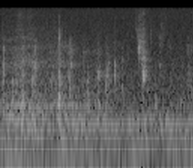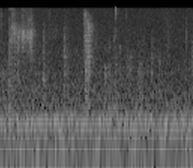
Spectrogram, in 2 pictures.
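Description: Chewing on a mouthful of shrimp, with wet squishy mouth sounds and scattered sharp clicks.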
